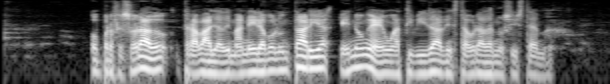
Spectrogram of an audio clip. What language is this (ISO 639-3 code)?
glg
